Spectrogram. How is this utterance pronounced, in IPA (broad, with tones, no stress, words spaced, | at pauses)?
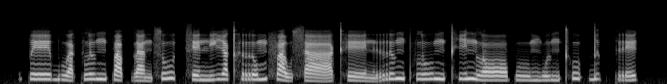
peː˧bu˨˩a̯ klɯ˧ŋ pa˨˩p̚la˩˦nsuː˥˩t̚se˧n ji˧a̯kʰro˦˥mfa˨˩w saː˩˦kʰeː˨˩n rɯ˥˩ŋpʰluː˥˩ŋtʰi˥˩nlɔː˧ puː˧mwɯ˧ŋ tʰu˥˩ʔdɯ˥˩k̚pre˦˥k̚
